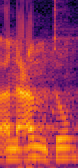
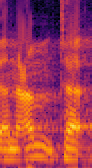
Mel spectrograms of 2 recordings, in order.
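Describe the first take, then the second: First: أنعمت ending in -tu, "an'amtu"; altered final vowel. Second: Said in the usual way. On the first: Shown as a demonstration. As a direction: put a u-vowel on the last t of أنعمت. (أنعمت بضم التاء) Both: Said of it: "لو قال".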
